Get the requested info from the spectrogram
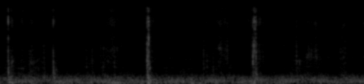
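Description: Yu-Gi-Oh! trading cards being flipped through by hand: soft sliding with a few short, sharp card clicks, the clearest about two seconds in and again about three and a half seconds in.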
